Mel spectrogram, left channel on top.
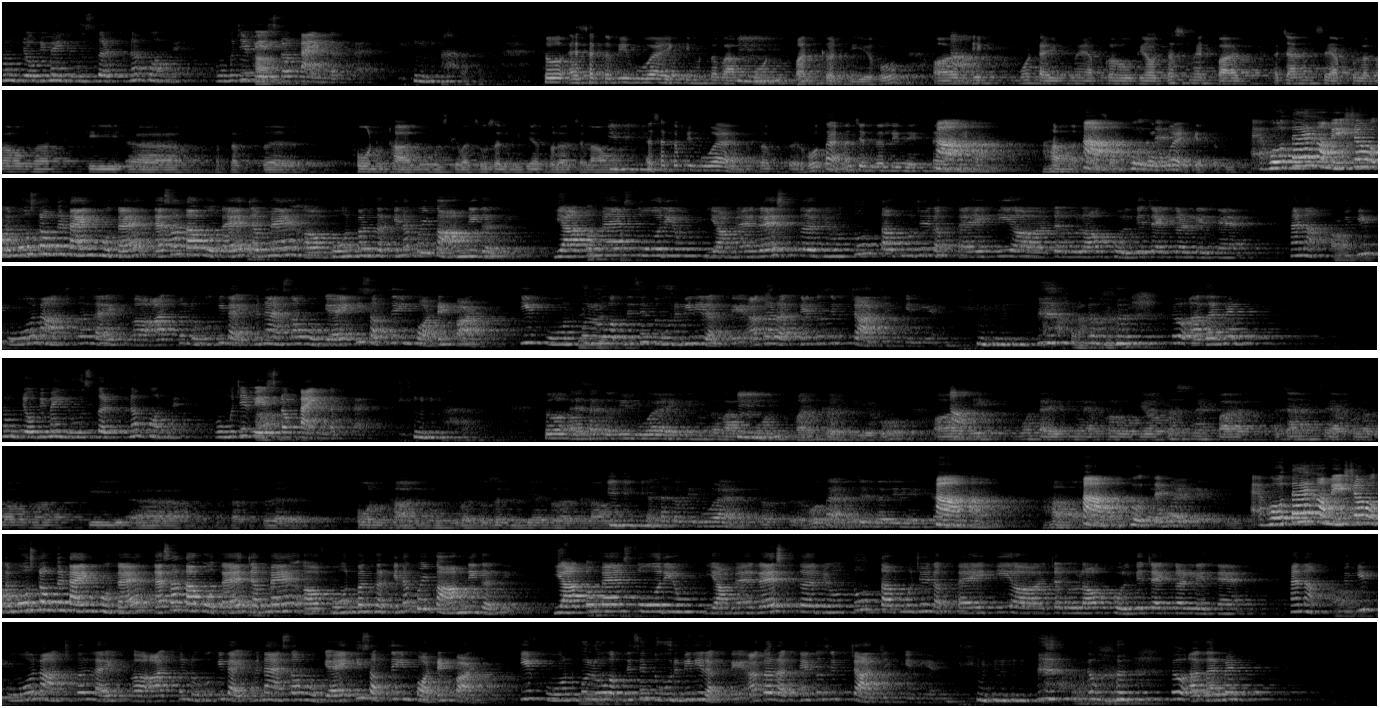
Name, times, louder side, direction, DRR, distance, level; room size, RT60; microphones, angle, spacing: voice 1, 0.0-1.8 2.1-3.6 4.1-4.4 7.3-7.8 9.5-9.7 19.8-20.3 23.1-23.7 24.6-25.5 26.2-32.6 33.0-39.9 40.4-40.7 41.1-46.0 46.5-50.6 50.9-53.6, right 1 dB, 30° right, 0 dB, 0.5 m, -32 dB
voice 2, 5.0-12.5 12.7-14.3 14.6-15.7 16.0-16.8 17.3-19.9 20.2-23.6 24.2-24.9 25.2-26.1 30.0-30.1 40.8-41.2 47.0-47.4 51.8-52.8, left 3 dB, 55° left, 5 dB, 0.3 m, -39 dB
4.2 x 2.3 x 3.4 m, 1.5 s
head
